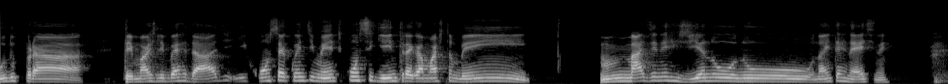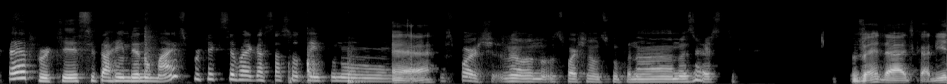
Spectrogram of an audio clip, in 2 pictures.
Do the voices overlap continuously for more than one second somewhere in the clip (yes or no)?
no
